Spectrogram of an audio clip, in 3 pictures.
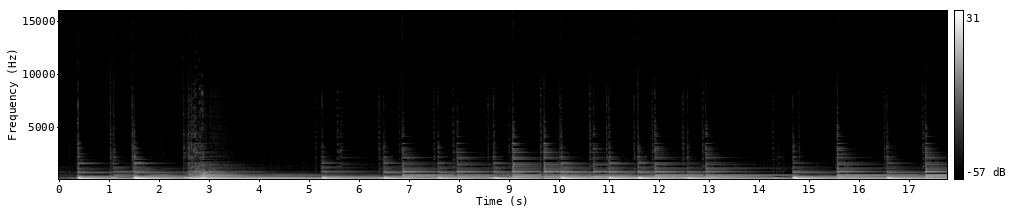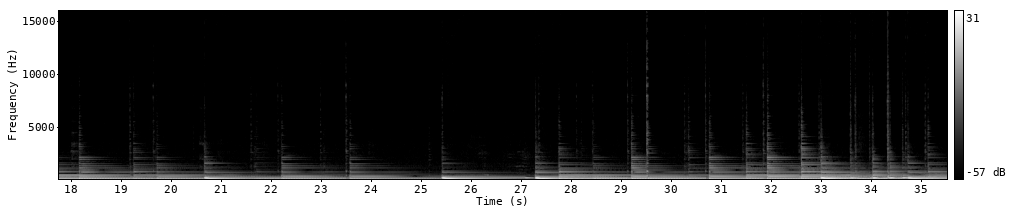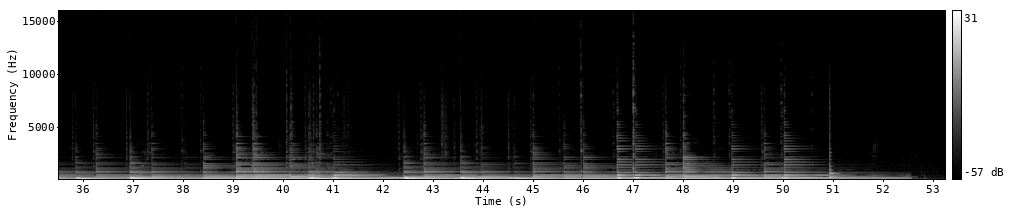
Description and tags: guitar Em
guitar, improvisation, live-recording, many-sounds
